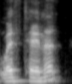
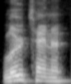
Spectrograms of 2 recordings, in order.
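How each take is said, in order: First: Lieutenant said as "leftenant", with an f sound; army pronunciation. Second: Lieutenant said as "loo-TEN-ant", no f sound; navy pronunciation. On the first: Streamer contrasts army and navy ranks, says "leftenant". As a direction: say lieutenant the British Army way: "lef-TEN-ant". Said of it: "why I say lieutenant, not lieutenant". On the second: Streamer explains why he says it the navy way, "loo-tenant". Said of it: "why I say lieutenant". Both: Shown as a demonstration.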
